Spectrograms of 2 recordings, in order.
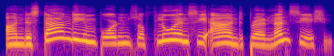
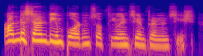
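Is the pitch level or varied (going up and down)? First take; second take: varied; level. First: The pitch keeps moving up and down. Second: The pitch stays level and strong throughout. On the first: The speaker calls it wrong. "you don't have to do intonations a lot ... No, don't do that" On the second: The speaker calls it right. "Just keep a straight but a very strong tone"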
